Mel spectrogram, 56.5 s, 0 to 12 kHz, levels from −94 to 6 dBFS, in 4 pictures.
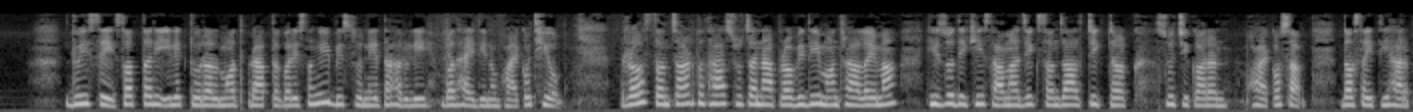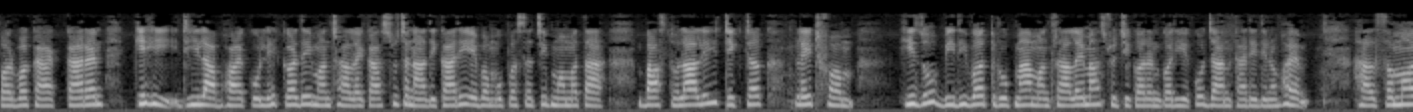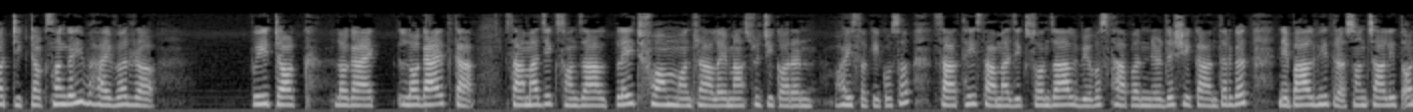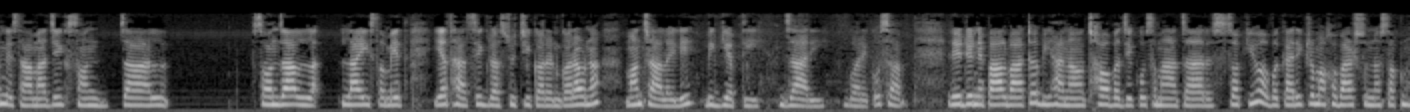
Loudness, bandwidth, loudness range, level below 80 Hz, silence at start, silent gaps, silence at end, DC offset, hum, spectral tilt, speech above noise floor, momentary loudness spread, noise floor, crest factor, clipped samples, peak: -24 LUFS; 8 kHz; 2 LU; -62 dBFS; 0.35 s; none; 0 s; under 0.1%; none; -3.5 dB/octave; 35 dB; 7 LU; -59 dBFS; 20 dB; under 0.1%; -6 dBFS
